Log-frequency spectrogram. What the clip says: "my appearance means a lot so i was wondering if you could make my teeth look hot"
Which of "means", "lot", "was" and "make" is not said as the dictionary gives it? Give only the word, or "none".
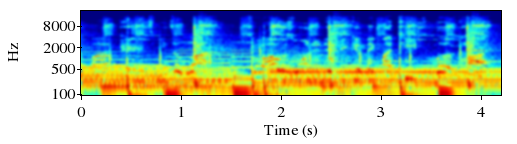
means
